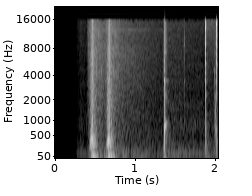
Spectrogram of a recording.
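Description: Cartoon pop sound effects from an animated logo intro: two quick loud pops about half a second in, a sharper pop a little later, then two faint clicks near the end.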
